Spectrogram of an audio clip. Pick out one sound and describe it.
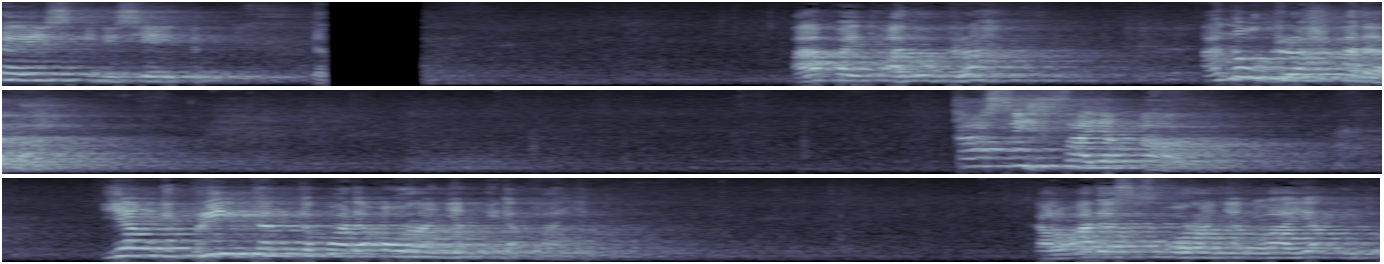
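A man speaks with animation into a microphone, in bursts, echoing in a large hall.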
